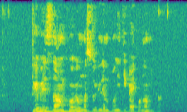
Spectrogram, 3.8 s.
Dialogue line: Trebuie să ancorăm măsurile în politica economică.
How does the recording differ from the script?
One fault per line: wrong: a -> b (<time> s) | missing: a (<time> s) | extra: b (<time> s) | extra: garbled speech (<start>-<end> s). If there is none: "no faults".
no faults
